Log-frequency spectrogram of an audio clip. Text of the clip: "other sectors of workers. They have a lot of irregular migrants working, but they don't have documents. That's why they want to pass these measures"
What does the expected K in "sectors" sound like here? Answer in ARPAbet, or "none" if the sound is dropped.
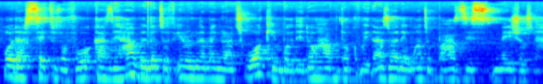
none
